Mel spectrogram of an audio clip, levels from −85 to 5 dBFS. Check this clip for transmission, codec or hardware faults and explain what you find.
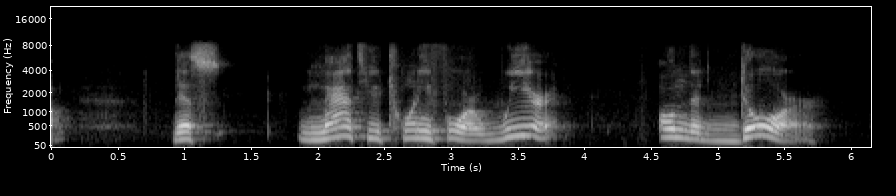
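Nothing stood out on listening, and the sound comes through the Opus call path as expected.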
